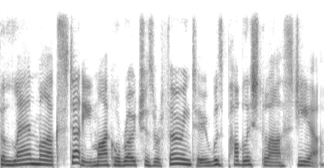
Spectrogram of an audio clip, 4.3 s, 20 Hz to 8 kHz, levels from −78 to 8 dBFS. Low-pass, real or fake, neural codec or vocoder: 7.2 kHz; fake; codec, 16 kHz, 2 kbps, FreqCodec, larger model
